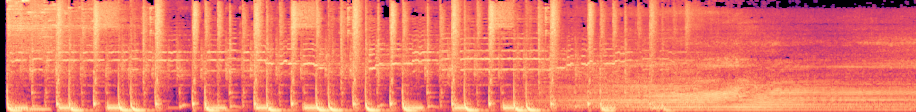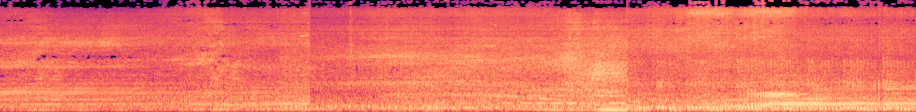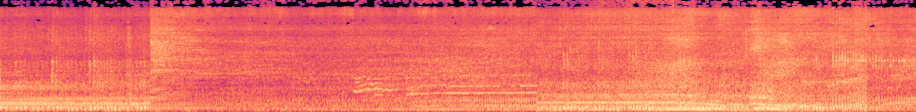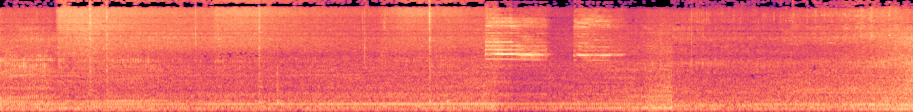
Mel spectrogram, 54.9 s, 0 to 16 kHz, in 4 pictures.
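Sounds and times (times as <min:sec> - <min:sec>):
road traffic passing: 0:00.1 - 0:54.9
background voices: 0:32.6 - 0:35.7.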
